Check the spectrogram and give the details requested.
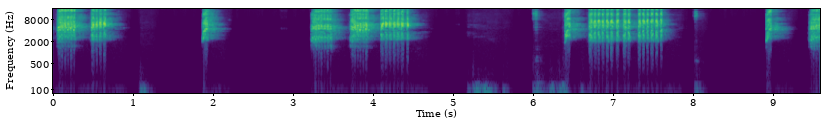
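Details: Cucak cungkok song used as a master recording for competition birds: loud scratchy high bursts, some paired and some in quick runs, irregularly spaced, over a faint low hum.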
